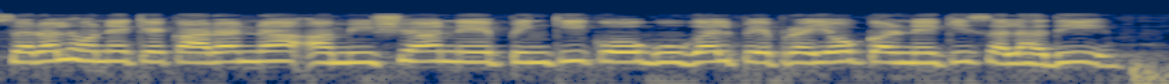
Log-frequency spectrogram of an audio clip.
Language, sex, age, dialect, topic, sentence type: Hindi, female, 18-24, Hindustani Malvi Khadi Boli, banking, statement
